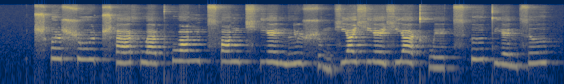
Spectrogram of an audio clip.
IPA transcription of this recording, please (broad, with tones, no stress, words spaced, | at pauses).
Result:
ʈ͡ʂʰɤ˥ ʂo˥ʊ̯ʈ͡ʂʰä˧˥xwä˧˥ pʰwɑ˥ŋt͡sʰɑ˥ŋ t͡ɕʰjɛ˥˧nly˥˩ʂʊ̰˨˩ŋ ɕjä˥ɕjɛ˥˧ɕjä˥˩kʰwe˩ɪ̯ t͡sʰɹ̩˥ t̪jɛ˥˩n sɹ̩˥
